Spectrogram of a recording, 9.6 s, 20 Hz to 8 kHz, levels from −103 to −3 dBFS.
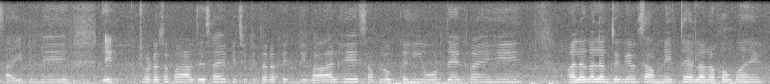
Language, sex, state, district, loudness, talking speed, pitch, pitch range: Hindi, female, Bihar, Muzaffarpur, -17 LUFS, 175 wpm, 240 Hz, 230-245 Hz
